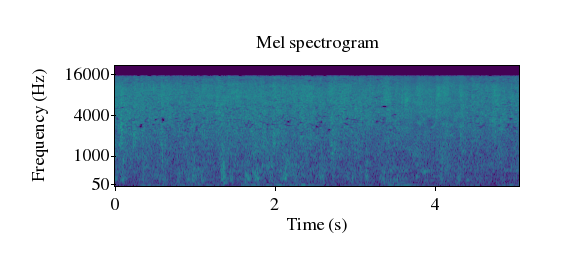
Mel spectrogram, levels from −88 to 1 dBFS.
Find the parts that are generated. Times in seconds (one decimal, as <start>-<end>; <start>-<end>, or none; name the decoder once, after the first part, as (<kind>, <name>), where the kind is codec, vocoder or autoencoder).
3.6-4.4 (autoencoder, DAC-VAE)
